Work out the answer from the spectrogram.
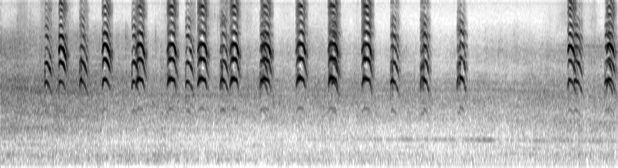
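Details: Southern lapwings, a pair guarding their nest in the same place, calling insistently in a long run of sharp, grating notes about two per second, a brief pause, then more calls at the end, in quiet outdoor surroundings.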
